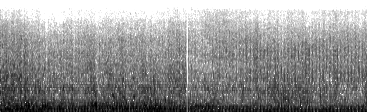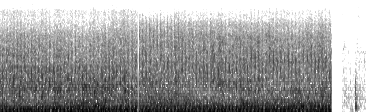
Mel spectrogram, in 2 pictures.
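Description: An ATV engine runs steadily as it tows a sled across snow-covered ice. Under the engine tone there is a constant rush from the sled sliding over the snow and from wind.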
